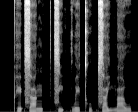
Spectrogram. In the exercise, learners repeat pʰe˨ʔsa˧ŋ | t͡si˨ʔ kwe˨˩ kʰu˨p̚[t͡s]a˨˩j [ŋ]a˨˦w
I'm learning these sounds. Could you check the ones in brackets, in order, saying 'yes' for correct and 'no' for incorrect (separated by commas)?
no, no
